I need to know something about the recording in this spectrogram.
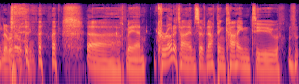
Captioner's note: laughs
